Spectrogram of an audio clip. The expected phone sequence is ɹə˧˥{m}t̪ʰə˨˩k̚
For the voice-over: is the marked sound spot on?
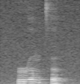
yes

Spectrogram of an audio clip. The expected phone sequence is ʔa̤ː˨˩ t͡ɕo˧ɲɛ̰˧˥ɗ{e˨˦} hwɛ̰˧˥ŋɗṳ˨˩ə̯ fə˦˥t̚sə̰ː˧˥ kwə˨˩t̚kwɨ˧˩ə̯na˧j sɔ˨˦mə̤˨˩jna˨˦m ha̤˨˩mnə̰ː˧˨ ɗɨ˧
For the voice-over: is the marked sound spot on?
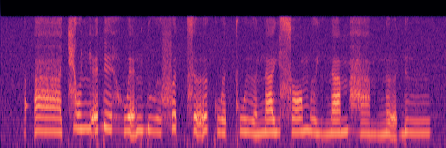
no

